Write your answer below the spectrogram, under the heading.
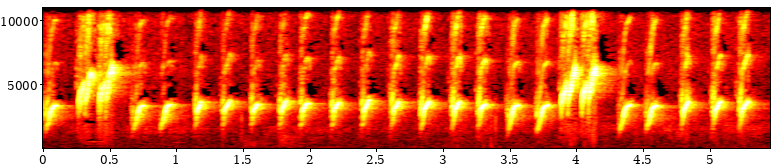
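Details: Cak ranting calling to challenge a rival, giving a long series of sharp, clipped upslurred chirps, roughly two to three per second, broken by two louder, higher double notes.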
